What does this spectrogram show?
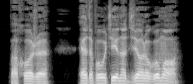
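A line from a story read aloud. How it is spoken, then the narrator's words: Hoarse, breathless. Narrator (Russian): хрипло произнес отец Евлампий, тяжело дыша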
